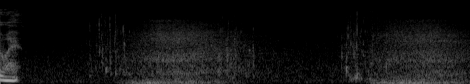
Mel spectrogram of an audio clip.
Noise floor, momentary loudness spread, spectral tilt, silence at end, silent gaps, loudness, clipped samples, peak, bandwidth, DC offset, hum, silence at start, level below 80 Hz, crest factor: -60 dBFS; 16 LU; -5 dB/octave; 0 s; none; -43 LUFS; under 0.1%; -20 dBFS; 16.5 kHz; under 0.1%; none; 0 s; -56 dBFS; 22 dB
